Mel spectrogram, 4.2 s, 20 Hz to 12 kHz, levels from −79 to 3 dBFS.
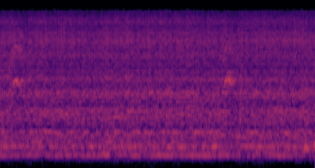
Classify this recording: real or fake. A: fake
